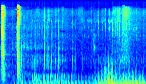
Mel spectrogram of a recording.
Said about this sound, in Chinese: 我的小猫咪现在来了，它开始 purr 了，好可爱。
